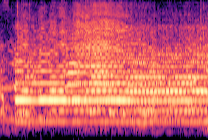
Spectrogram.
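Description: Horns sounding one long, steady, loud blast together, with crowd voices faintly beneath.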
